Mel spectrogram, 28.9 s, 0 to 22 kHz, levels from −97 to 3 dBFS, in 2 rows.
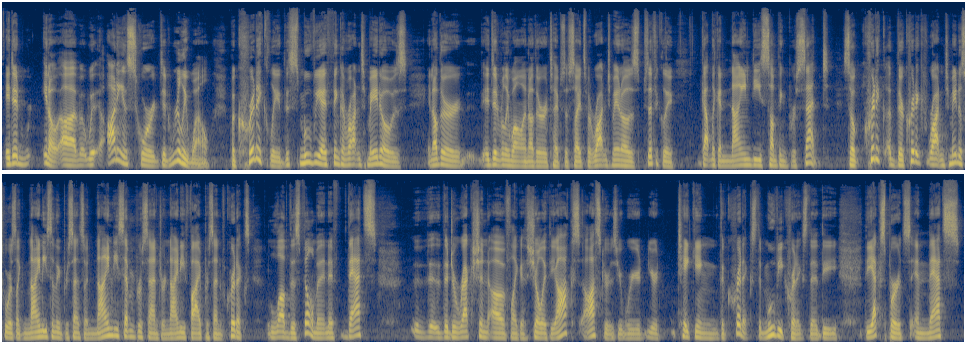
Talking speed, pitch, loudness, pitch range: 185 wpm, 125 Hz, -20 LUFS, 110-140 Hz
